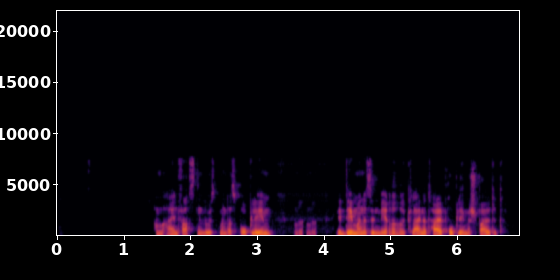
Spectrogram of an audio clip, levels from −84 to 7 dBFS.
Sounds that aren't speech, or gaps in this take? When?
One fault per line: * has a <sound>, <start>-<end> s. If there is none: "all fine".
* has a laugh, 3.6-3.9 s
